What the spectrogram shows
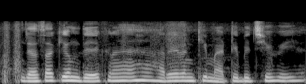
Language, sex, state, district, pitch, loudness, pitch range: Hindi, male, Maharashtra, Mumbai Suburban, 170 Hz, -16 LUFS, 155-175 Hz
